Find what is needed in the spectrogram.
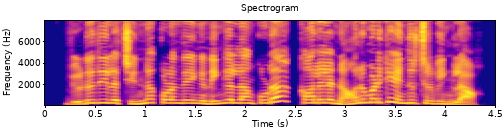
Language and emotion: Tamil, surprised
